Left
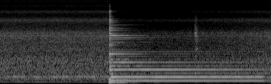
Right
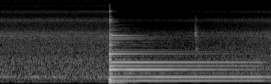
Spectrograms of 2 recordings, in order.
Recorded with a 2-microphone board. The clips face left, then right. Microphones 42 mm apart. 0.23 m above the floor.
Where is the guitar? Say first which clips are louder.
Right 5 dB; 30° right (ahead or behind), 0.7 m.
